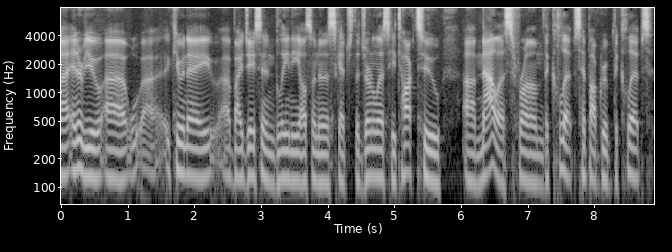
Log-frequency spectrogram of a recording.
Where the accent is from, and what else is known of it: Orlando, Florida, United States; born or raised there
